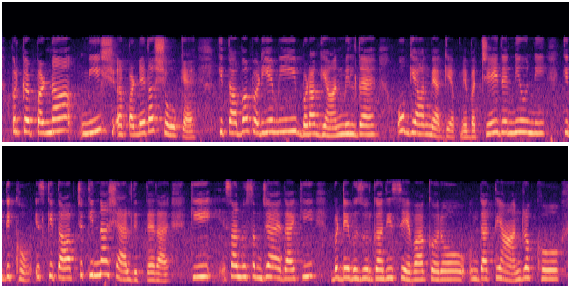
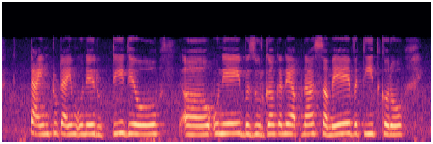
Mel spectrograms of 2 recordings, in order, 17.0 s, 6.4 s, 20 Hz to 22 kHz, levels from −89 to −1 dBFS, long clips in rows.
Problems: echo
